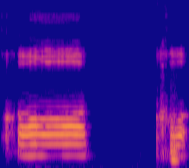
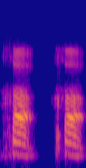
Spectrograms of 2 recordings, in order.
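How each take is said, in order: First: The letter is sounded heavy and thick. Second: The letter is sounded light and thin. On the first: The speaker calls it right. "ഹോയുടെ ശബ്ദം കനപ്പിക്കലായി" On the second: The speaker calls it wrong. "അതിന്റെ ശബ്ദം ഇസ്തിഅല ആവുന്നില്ല"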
